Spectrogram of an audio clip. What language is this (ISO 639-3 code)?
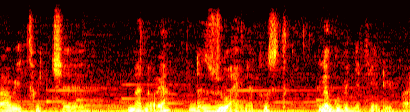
amh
